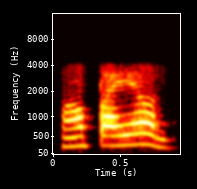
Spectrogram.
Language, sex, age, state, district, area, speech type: Odia, female, 18-30, Odisha, Nuapada, urban, conversation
